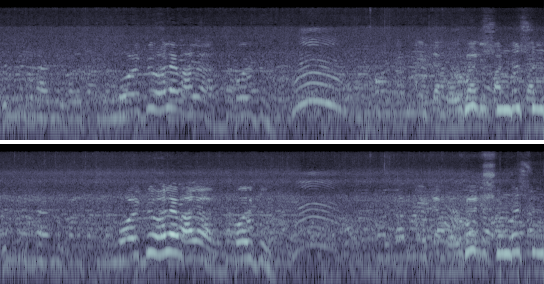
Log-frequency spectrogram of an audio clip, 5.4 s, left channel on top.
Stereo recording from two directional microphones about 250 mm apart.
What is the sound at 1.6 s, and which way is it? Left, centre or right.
Speech, right.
